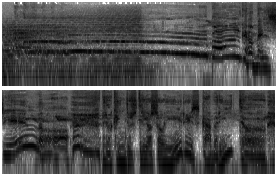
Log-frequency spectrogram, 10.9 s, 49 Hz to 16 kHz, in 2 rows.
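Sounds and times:
wolf howling: 0:00.1 - 0:04.5
speech: 0:04.9 - 0:10.9.

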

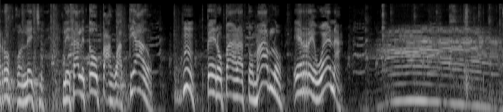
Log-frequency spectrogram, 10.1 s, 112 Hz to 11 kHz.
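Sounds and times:
speech: 0:00.0 - 0:06.9
long loud cow moo: 0:07.4 - 0:10.0.

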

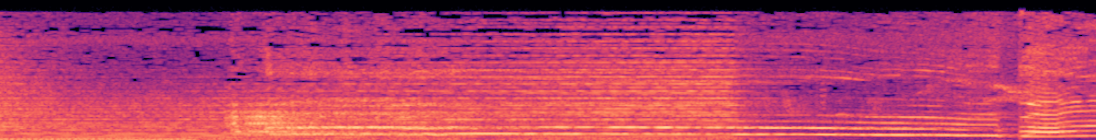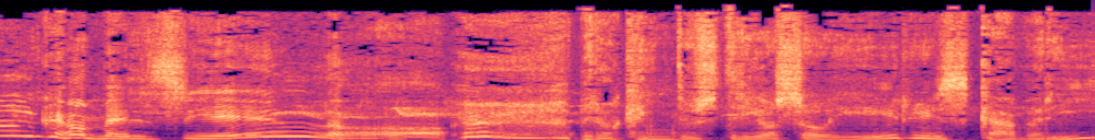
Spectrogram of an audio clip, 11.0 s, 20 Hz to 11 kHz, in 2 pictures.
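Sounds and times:
wolf howling: 0:01.1 - 0:05.7
speech: 0:05.8 - 0:10.9.

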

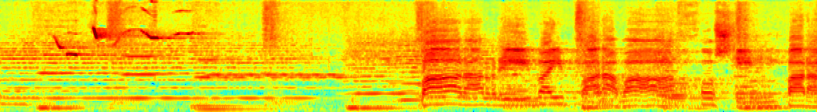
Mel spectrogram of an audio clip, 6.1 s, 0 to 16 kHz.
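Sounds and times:
sustained musical tones: 0:00.0 - 0:04.2
small bird chirping and warbling: 0:00.3 - 0:02.5
speech: 0:03.2 - 0:06.1.

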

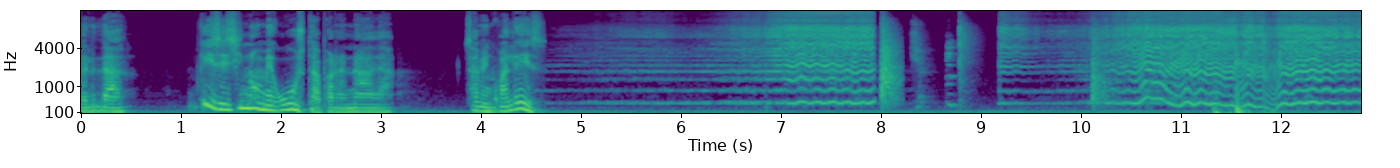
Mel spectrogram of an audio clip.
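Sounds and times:
speech: 0:00.0 - 0:00.5, 0:01.1 - 0:03.2, 0:03.8 - 0:04.7
mosquito whine: 0:04.6 - 0:08.0, 0:09.2 - 0:12.7
rustling thumps: 0:11.2 - 0:11.9.

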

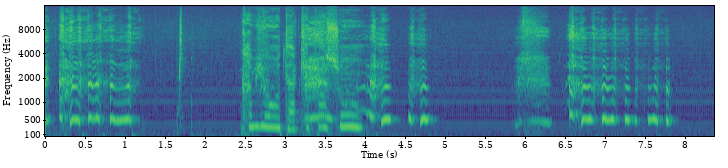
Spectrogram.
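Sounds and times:
woman crying and whimpering in breathy sobs: 0:00.0 - 0:01.2, 0:03.2 - 0:04.9, 0:05.9 - 0:07.9
speech: 0:02.6 - 0:04.4.

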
